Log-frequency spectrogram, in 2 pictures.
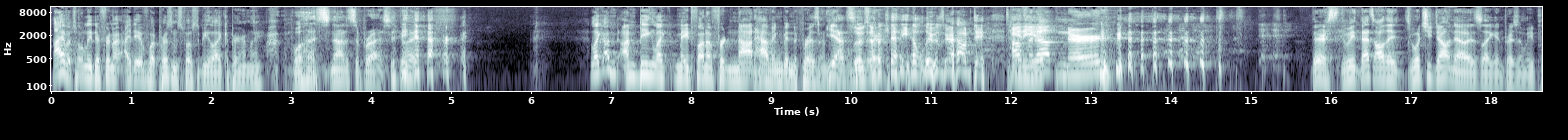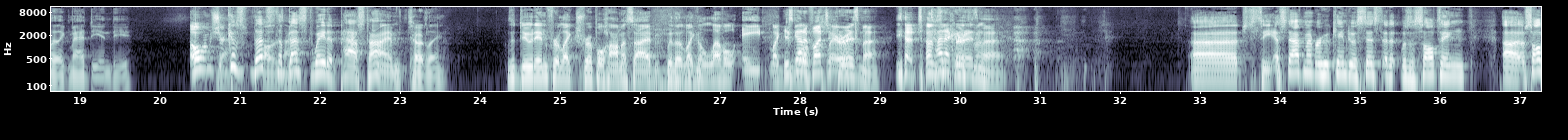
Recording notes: Recorded live on 12/08/19 at The Dark Room in Richmond, Va.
